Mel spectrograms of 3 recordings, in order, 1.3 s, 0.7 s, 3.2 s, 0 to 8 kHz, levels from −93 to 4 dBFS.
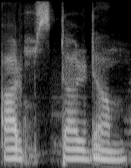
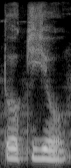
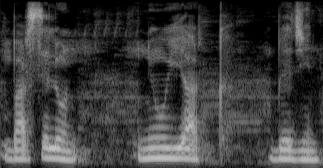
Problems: constant background noise, background conversations at intervals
